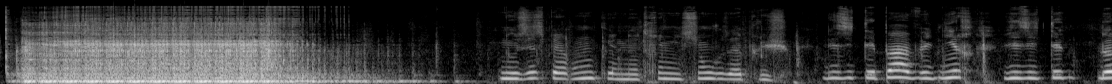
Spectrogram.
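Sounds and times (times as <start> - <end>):
saw running with dust blower: 0.0 - 4.2
speech: 5.2 - 11.1.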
